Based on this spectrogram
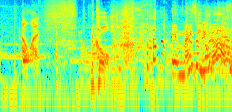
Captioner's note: laughs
